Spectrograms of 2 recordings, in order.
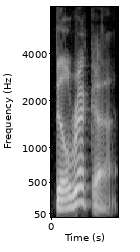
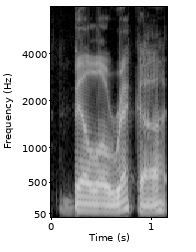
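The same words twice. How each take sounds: First: It is said with the local pronunciation. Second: It is said the way it is spelled. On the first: The speaker calls it right. "is pronounced" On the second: The speaker calls it wrong. "not the way it's spelled"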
